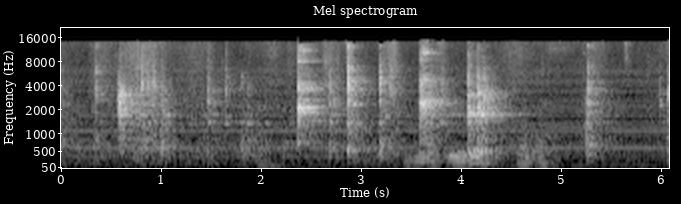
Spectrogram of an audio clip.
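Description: Irregular metallic clanks and clinks, about six in a few seconds, as steel engine hoist parts and hardware are handled during assembly.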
